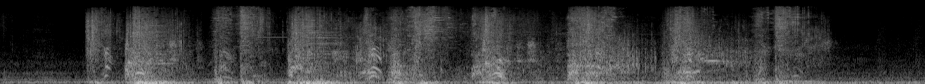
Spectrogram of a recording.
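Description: Wolves snarl and yelp in a fight.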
